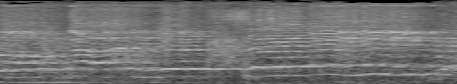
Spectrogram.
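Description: A woman singing with sustained, wavering notes through a microphone and church sound system, with band accompaniment underneath.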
